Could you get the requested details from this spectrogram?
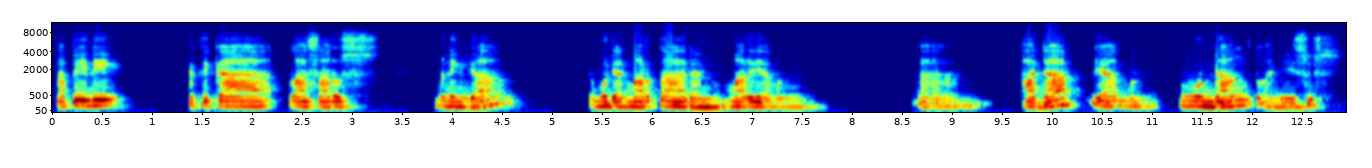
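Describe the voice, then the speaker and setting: A man's voice: mid-range voice, level tone, slow, creaky, long pauses, husky, muffled recording. A man preaching a conversational sermon over slides, tagging his phrases with "ya" and "gitu".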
